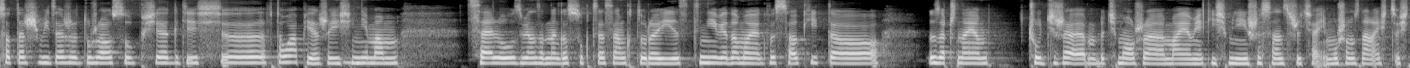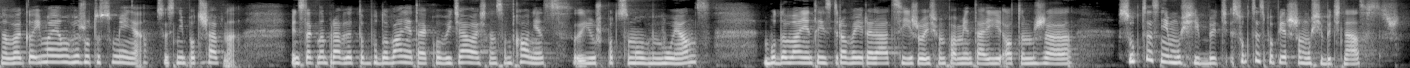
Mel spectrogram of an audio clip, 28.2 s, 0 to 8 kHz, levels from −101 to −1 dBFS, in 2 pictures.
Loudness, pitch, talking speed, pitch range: -19 LUFS, 235 Hz, 170 wpm, 225-245 Hz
